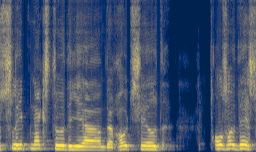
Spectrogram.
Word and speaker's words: Rothschild: Uh, I used to sleep next to the the Rothschild. Also this Rothschild, I pronounce it the original German way.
